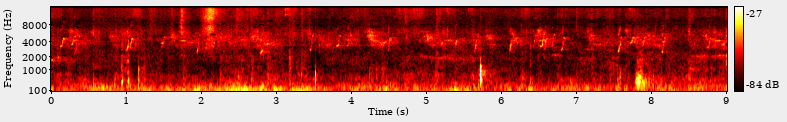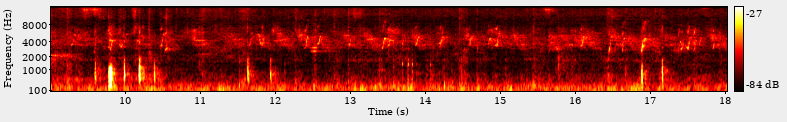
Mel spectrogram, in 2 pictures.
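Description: Sparse, soft clucks from a hen feeding with her chicks, with a short run of clucks about ten seconds in; otherwise near silence. This is the clucking a hen uses while showing her chicks food.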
